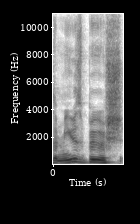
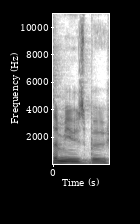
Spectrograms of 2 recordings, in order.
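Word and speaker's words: amuse-bouche: years old when I found out how to pronounce amuse Bo and I wasn't going to pronounce it ever in front of you because you speak French no I I mispronounce it it's amuse Bu you're right you're good amuse amuse amuse um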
